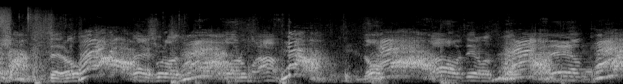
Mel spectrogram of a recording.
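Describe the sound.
A voice imitates the demonic growl a possessed woman makes during an exorcism, loud, in long strained bursts with wavering, rasping pitch and brief gasping breaks between them.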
